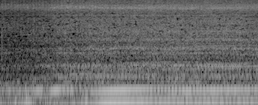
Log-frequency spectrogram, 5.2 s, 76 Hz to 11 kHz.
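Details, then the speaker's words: Chevy Express V8 at about 330,000 miles, with number 1 cylinder walls scored and leaking compression into the crankcase, after an in-can ring-freeing treatment: fairly smooth idle with an occasional sharp exhaust pop. Misfire remains. "I mean this thing's smooth I don't feel nothing just you get a pop every once in a while"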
